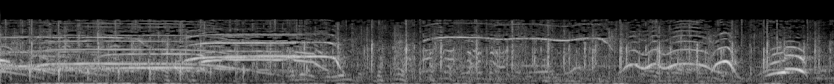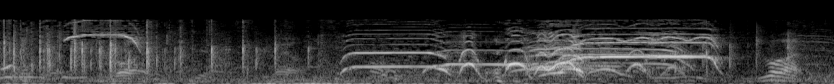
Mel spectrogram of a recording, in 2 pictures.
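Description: A large audience claps steadily and loudly while people whoop, cheer and shout over it, the dense applause continuing unbroken throughout and swelling again toward the end.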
